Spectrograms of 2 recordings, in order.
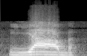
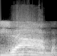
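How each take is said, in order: First: The word begins with a y sound. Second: The word begins with a strong j sound. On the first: The speaker calls it wrong. "It's never yob" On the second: The speaker calls it right. "with a strong J sound"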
